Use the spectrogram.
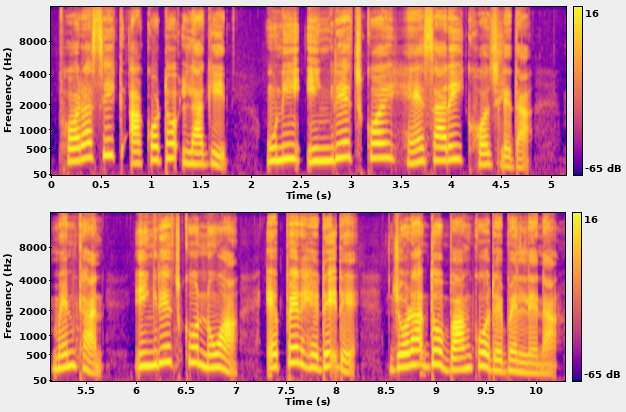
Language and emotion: Santali, neutral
